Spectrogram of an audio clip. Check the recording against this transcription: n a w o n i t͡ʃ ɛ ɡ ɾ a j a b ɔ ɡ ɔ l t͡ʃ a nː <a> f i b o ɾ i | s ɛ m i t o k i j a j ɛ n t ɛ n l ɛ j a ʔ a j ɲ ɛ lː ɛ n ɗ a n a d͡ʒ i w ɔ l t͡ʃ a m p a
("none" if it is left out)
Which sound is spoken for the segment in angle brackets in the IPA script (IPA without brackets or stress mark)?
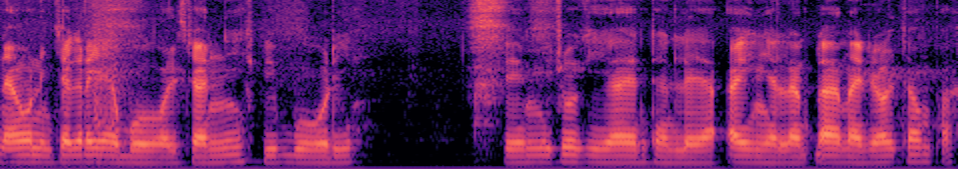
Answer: i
